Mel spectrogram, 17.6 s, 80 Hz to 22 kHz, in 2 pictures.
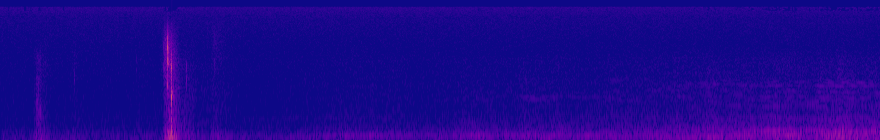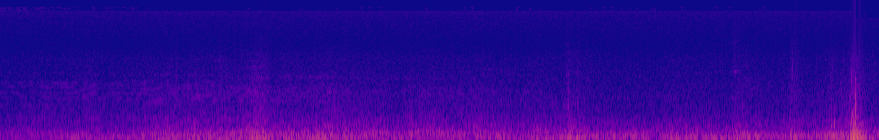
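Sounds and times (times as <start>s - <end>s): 
airplane passing overhead: 6.0s - 17.0s.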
